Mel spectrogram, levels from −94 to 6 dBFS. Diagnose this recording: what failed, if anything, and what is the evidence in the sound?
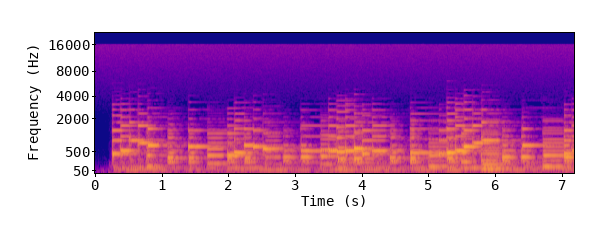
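Low bit depth with noise shaping runs through the whole recording, and it points to a sample-format conversion stage. A steady, thin hiss sits under the sound from start to finish, roughly 25 dB below the signal, and it climbs sharply toward the top of the band. The signal has been requantised to about 9 bits. Noise shaping fed the rounding error back so that it was pushed up into the high frequencies instead of spreading evenly.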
